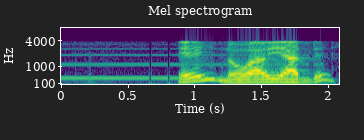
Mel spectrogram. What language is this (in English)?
Fula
